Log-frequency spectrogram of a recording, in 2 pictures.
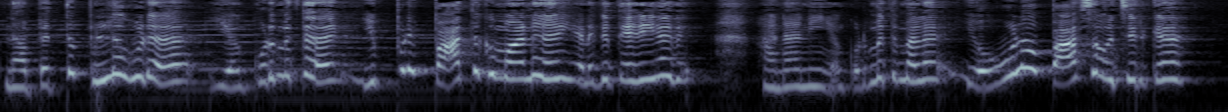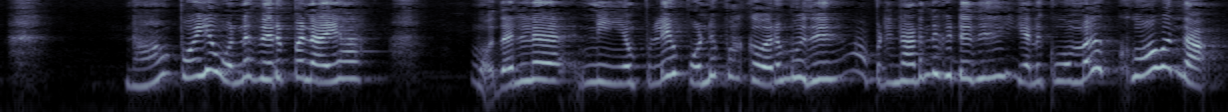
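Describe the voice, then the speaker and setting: A woman voicing a tender, emotional mother. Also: very high-pitched. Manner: emotional, tearful-happy, affectionate. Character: warm-hearted mother of the bride, middle-aged woman. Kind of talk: audio drama acting.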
